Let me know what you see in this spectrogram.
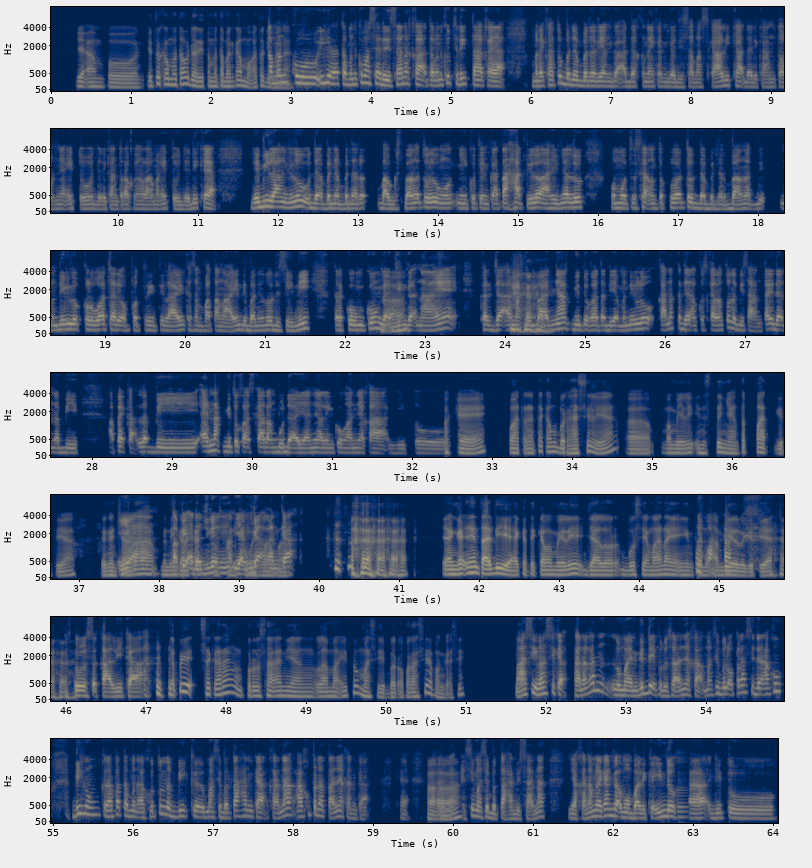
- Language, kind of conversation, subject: Indonesian, podcast, Apa tips sederhana agar kita lebih peka terhadap insting sendiri?
- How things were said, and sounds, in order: other background noise; in English: "opportunity"; chuckle; chuckle; laugh; chuckle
